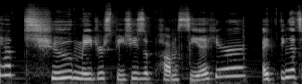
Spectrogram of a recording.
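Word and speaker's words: Pomacea: It is pomacia. Okay. It's pomacia bridges I think is how it's pronounced.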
